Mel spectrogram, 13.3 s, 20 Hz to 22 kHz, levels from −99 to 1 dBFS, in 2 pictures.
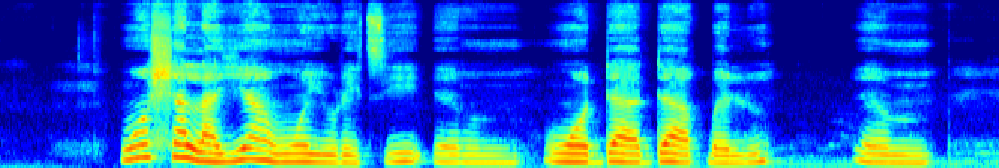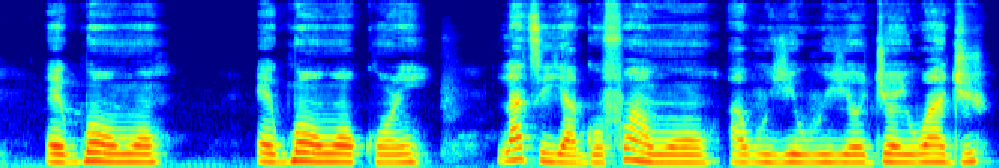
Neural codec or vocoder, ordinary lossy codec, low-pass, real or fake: none; none; none; real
